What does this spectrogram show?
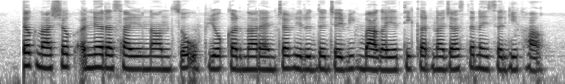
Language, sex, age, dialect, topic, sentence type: Marathi, female, 18-24, Southern Konkan, agriculture, statement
